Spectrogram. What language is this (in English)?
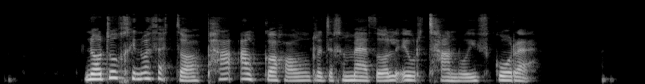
Welsh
